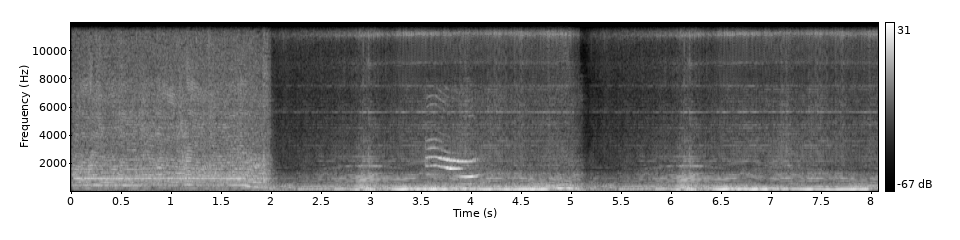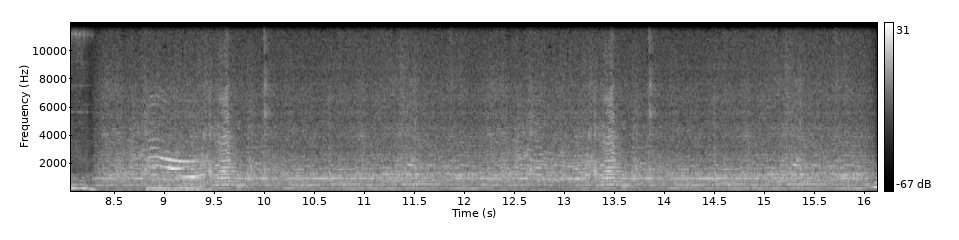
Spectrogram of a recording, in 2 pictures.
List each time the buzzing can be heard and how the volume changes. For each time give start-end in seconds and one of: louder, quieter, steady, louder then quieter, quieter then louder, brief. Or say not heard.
0.0-16.0 steady.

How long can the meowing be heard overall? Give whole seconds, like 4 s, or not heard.
2 s.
